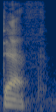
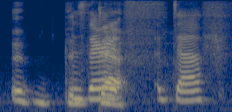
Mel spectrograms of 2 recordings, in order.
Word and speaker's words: deaf: really high death population it sounds like you're saying death deaf deaf i've never really thought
